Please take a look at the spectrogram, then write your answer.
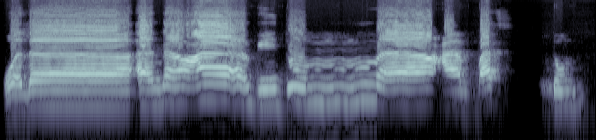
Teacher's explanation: Ini banyak yang membaca abattum itu masih ada unsur dalnya. Ya, unsur dalnya itu harus sirna sama sekali. Karena pertemuan antara dua huruf yang sama-sama huruf istifal. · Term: full ta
